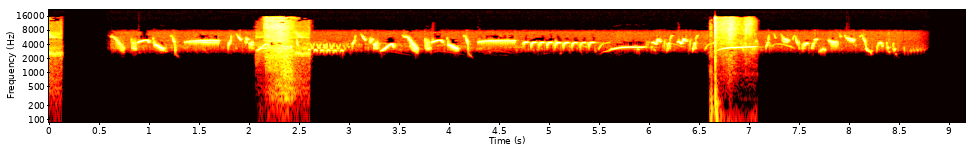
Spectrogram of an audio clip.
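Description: A songbird singing a long, varied run of quick chirps, whistles and trills. Short scrapes of a miniature trowel digging into sand break in at the start, about two seconds in, and again about seven seconds in.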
